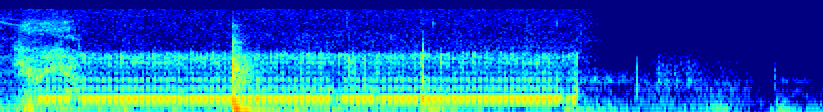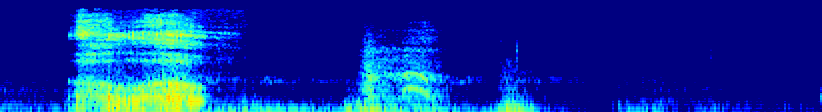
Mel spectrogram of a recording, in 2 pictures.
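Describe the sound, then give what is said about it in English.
Telephone keypad tones ring out steadily for about two seconds with a few sharp clicks as a number is dialed, followed by breathy gasps and quiet rustling. “We're going to get this number programmed.”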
